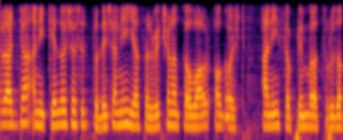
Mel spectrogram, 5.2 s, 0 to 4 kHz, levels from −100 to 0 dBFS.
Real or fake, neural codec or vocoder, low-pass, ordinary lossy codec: fake; codec, 16 kHz, 4 kbps, X-Codec, HuBERT features, trained on LibriSpeech; 3.6 kHz; none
